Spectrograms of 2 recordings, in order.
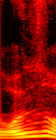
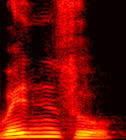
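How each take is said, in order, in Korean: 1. 첫 음절은 'won'으로 발음합니다. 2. 첫 음절은 'wen'으로 발음합니다.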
